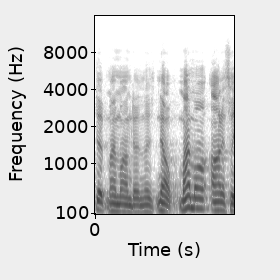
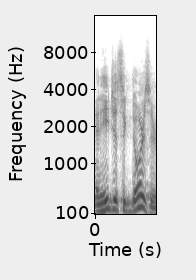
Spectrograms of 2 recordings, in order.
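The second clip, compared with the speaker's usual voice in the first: usual speaking voice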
